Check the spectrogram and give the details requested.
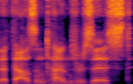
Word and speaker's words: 1000xResist: And I think that 1000 times resist is in theme with what the story is telling us to a certain extent, right?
